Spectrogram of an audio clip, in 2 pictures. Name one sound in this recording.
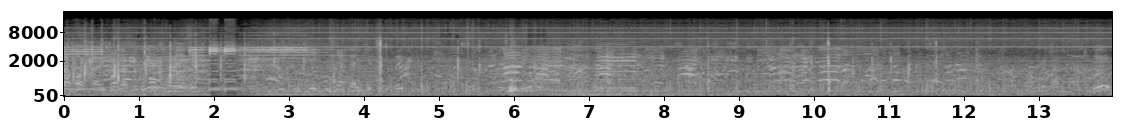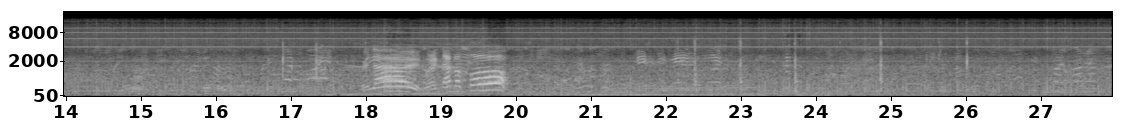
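Young women shout to each other from across an open field.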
